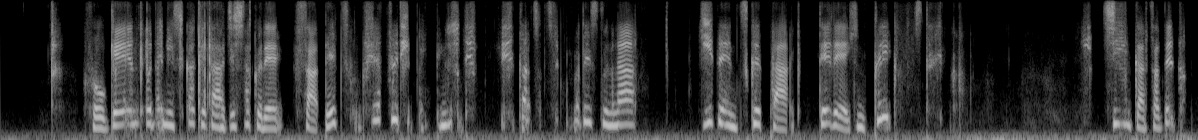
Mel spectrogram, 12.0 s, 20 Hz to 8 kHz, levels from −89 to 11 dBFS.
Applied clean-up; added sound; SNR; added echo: neural diffusion model UNIVERSE++.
